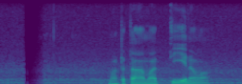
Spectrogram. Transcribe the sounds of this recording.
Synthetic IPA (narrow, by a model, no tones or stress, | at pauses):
maʈət̪aːmat̪ːijenəʋa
